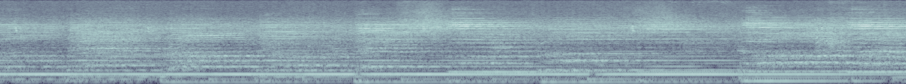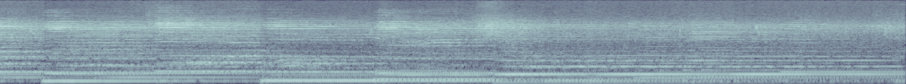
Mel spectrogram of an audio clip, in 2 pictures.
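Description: Women's church choir singing a hymn-like song over sustained instrumental chords and bass, fading near the end.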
